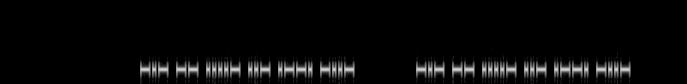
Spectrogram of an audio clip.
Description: Morse code, heard as a keyed tone, about 40 wpm, 700 Hz. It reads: KM4UPX KM4UPX
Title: USA Call Signs - 6 Characters - Repeated 2x - 40wpm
